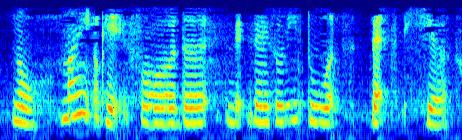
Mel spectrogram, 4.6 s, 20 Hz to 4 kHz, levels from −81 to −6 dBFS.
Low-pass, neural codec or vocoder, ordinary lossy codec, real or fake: 3.6 kHz; vocoder, 44.1 kHz, 80 mel bands, Vocos; MP3, 16 kbps; fake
